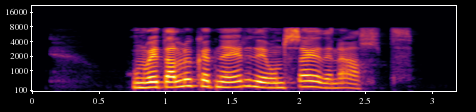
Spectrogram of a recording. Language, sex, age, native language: Icelandic, female, 20-29, Icelandic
